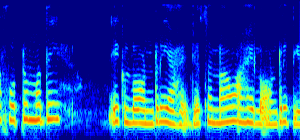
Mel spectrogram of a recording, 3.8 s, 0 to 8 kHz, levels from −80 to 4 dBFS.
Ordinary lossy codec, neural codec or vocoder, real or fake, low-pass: Opus, 24 kbps; vocoder, 22.05 kHz, 80 mel bands, HiFi-GAN; fake; 7.2 kHz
